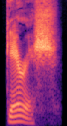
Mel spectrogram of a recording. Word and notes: garish: American English

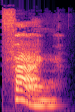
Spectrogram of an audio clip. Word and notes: fang: British English

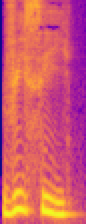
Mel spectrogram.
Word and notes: vc: British English

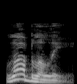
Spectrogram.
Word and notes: loblolly: British English

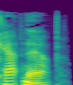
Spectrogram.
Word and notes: catnap: American English

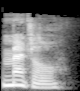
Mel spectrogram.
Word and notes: medal: British English

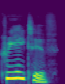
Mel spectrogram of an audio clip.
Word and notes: creative: British English

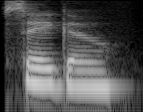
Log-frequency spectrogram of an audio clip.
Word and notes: sago: American English

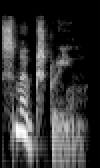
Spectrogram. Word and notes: smokescreen: British English

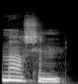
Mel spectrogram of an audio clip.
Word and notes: martian: British English

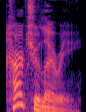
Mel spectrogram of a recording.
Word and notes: cartulary: British English

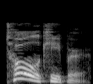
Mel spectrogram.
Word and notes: tollkeeper: British English

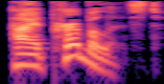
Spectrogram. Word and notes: hyperbolist: British English

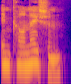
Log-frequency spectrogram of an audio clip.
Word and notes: incarnation: British English

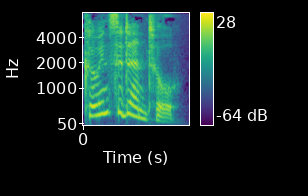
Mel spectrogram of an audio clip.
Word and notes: coincidental: British English

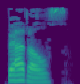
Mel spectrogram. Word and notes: battles: British English

